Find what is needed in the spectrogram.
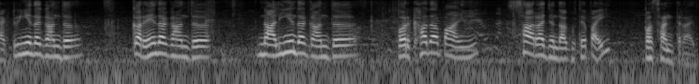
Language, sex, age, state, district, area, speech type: Dogri, male, 18-30, Jammu and Kashmir, Samba, urban, spontaneous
